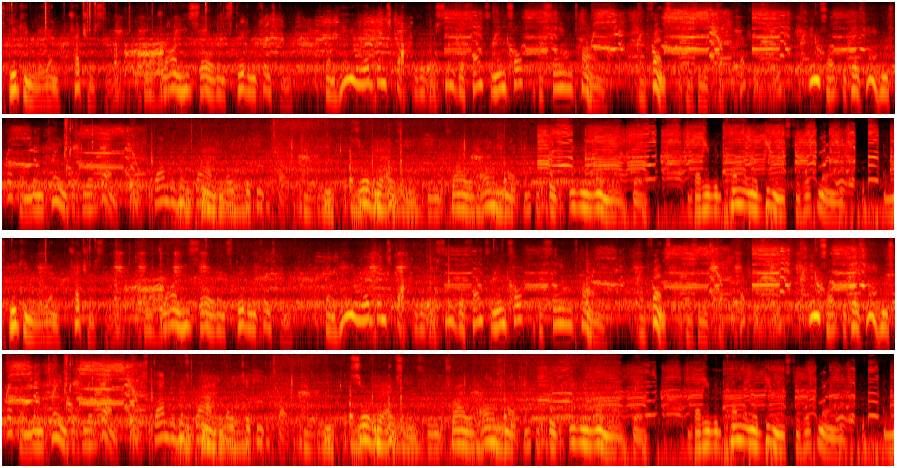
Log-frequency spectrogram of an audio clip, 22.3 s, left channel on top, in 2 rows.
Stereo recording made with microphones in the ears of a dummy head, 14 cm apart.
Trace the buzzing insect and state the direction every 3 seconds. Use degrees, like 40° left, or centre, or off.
40° right, 40° right, 40° right, 20° right, 10° left, 10° left, 30° right, 30° right.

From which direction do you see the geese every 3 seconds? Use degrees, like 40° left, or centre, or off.
70° left, 70° left, 60° left, 30° right, 20° right, 40° left, 60° left, 70° left.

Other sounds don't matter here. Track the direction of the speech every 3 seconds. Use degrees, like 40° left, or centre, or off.
20° left, 20° left, 20° left, 30° right, 50° right, 30° right, centre, 10° left.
